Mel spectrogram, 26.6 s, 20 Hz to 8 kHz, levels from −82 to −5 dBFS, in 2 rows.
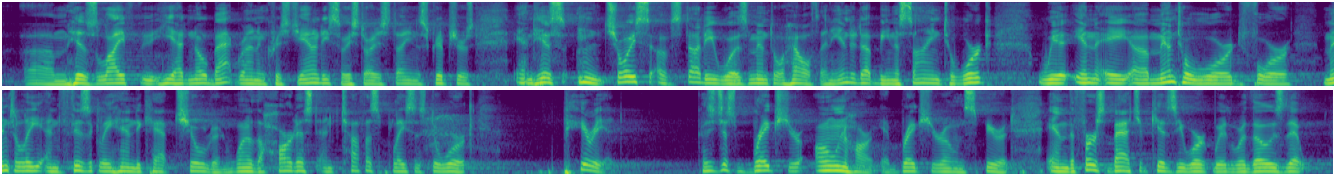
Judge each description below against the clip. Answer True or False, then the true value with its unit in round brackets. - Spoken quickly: False (175 wpm)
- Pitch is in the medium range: False (130 Hz)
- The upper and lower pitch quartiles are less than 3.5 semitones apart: True (3.0 semitones)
